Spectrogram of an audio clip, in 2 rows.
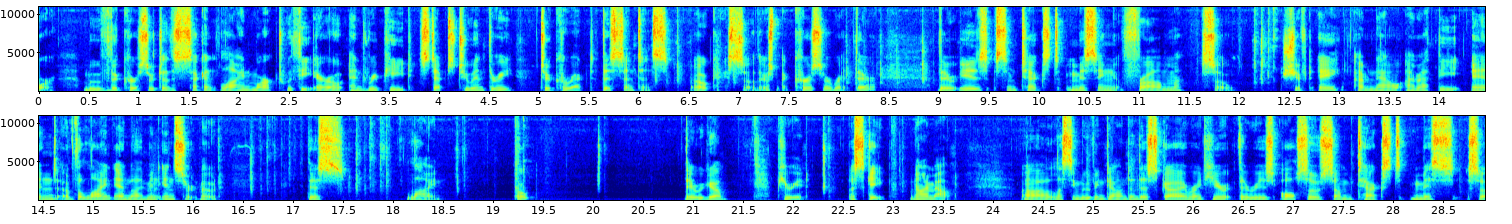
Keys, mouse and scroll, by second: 5.9-9.7 typing, 12.2 shift+a, 16.4-20.1 typing, 22.4 Escape, 25.0 j, 25.4 j.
